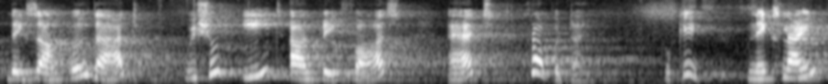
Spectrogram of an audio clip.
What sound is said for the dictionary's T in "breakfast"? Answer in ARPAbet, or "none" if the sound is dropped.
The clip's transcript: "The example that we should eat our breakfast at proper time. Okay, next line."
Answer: none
